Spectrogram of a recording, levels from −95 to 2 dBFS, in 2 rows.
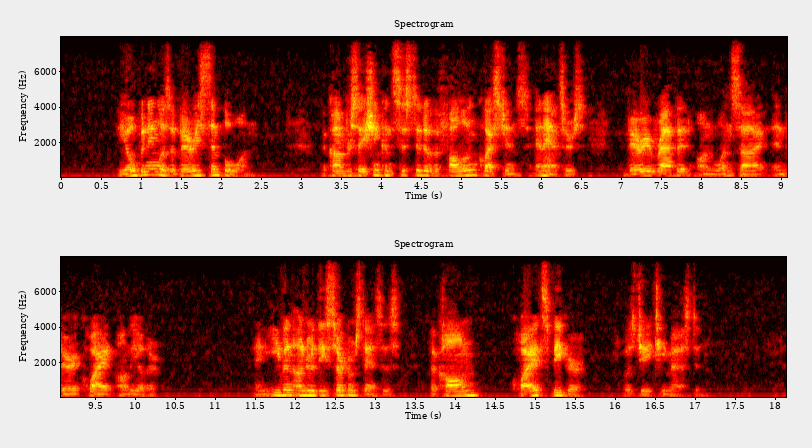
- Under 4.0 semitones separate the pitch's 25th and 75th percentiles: Yes, average, 3.5 semitones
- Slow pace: Yes, slow, 130 wpm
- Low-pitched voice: Yes, low, 120 Hz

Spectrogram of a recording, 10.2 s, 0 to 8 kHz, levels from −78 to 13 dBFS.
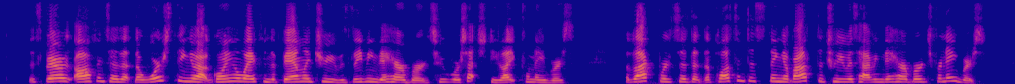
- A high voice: Yes, very high, 260 Hz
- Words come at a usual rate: No, fast, 235 wpm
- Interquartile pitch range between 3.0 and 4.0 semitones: Yes, average, 3.4 semitones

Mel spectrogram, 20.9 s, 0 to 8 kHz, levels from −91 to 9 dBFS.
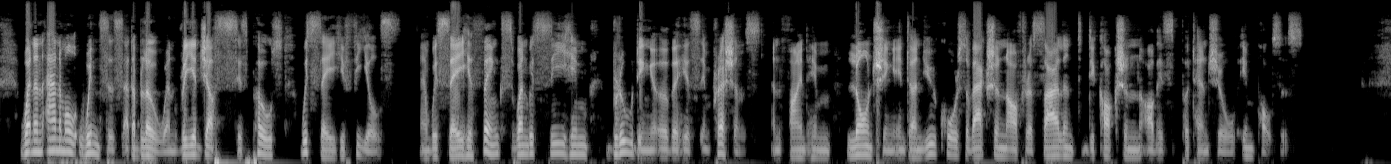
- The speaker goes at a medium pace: No, slow, 130 wpm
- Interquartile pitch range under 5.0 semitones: No, wide, 5.4 semitones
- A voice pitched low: Yes, low, 100 Hz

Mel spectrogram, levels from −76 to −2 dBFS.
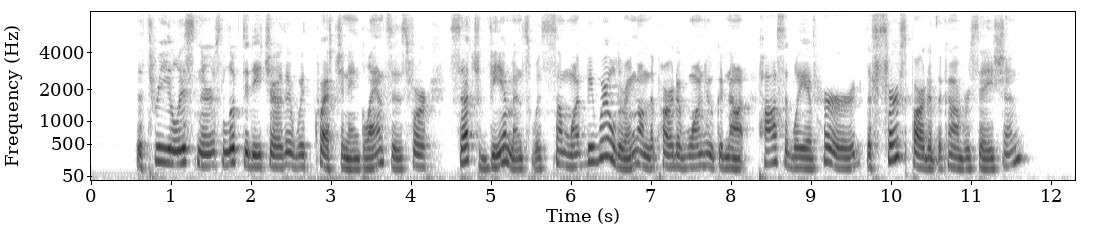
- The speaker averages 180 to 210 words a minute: No, average, 160 wpm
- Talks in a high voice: No, medium, 160 Hz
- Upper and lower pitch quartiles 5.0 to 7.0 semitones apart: Yes, wide, 5.5 semitones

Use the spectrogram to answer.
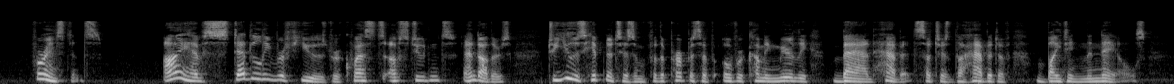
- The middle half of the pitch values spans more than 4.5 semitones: Yes, average, 5.2 semitones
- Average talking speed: Yes, average, 155 wpm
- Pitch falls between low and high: Yes, medium, 155 Hz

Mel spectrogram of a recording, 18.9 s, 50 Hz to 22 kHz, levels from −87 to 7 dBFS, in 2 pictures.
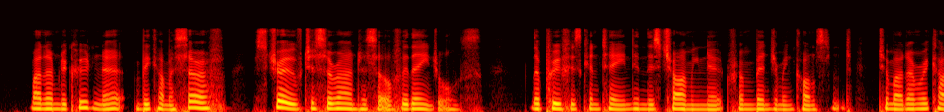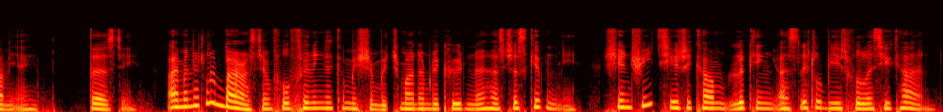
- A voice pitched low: No, medium, 180 Hz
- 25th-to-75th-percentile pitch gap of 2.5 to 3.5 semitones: Yes, average, 2.8 semitones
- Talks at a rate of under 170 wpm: No, average, 180 wpm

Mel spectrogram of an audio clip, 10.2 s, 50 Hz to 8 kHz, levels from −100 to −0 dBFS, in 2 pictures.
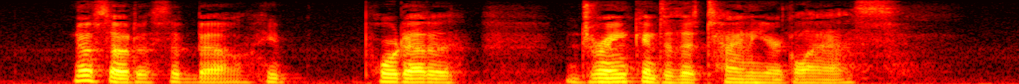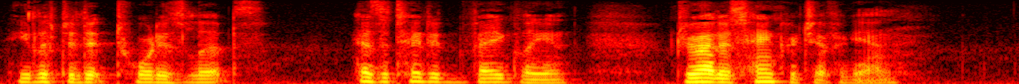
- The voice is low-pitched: Yes, low, 125 Hz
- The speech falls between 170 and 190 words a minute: No, average, 160 wpm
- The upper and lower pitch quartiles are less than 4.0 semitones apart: Yes, narrow, 2.6 semitones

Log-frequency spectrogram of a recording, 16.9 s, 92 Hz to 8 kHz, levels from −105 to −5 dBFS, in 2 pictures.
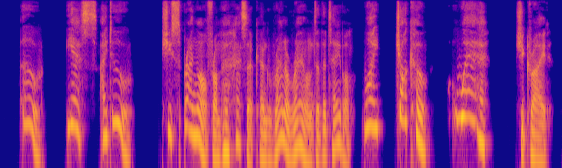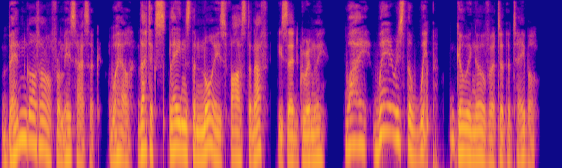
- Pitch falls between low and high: Yes, medium, 150 Hz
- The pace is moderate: Yes, average, 170 wpm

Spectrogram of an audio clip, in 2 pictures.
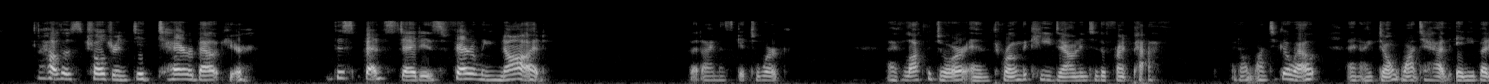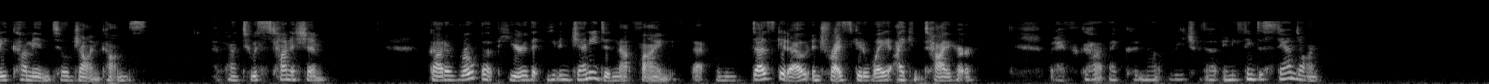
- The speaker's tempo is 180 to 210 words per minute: Yes, average, 190 wpm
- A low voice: No, high, 205 Hz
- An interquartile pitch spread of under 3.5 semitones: Yes, average, 2.9 semitones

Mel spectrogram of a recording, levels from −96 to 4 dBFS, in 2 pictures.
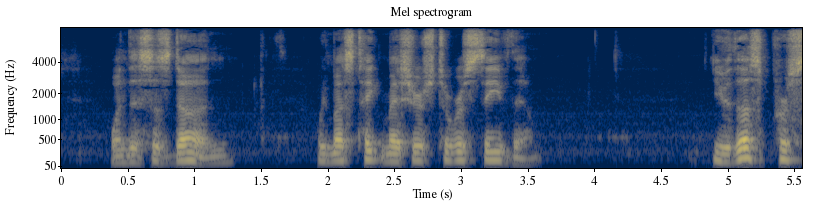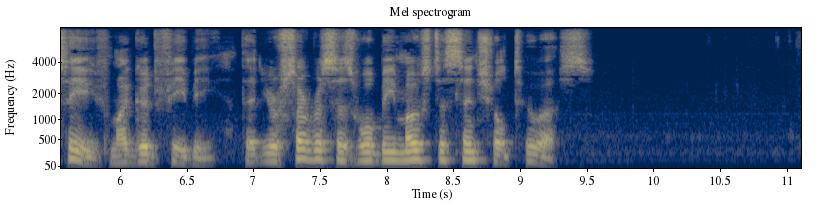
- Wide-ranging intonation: No, average, 3.9 semitones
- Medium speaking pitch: No, low, 130 Hz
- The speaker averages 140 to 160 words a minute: Yes, average, 145 wpm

